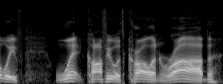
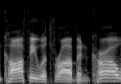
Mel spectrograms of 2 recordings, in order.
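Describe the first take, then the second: First: Carl drawn out slowly and leaned on; slow, Carl stretched out and stressed. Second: Said in the usual way. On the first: Shown as a demonstration. Correcting the show name order, Carl slowed and stressed. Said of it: "'cause I like the K's together".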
